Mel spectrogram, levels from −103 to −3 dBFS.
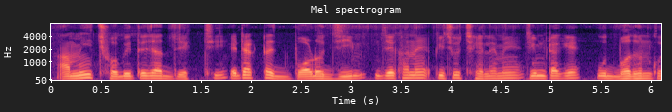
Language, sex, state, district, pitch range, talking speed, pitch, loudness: Bengali, male, West Bengal, Kolkata, 120-145 Hz, 135 wpm, 135 Hz, -28 LUFS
